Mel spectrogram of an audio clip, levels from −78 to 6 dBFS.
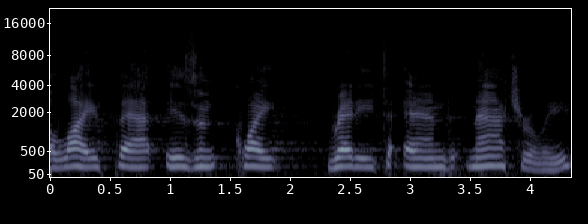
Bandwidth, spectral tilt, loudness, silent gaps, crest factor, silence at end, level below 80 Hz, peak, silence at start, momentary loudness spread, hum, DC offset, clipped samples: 15 kHz; -6.5 dB/octave; -40 LUFS; none; 16 dB; 0 s; -76 dBFS; -22 dBFS; 0 s; 7 LU; none; under 0.1%; under 0.1%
